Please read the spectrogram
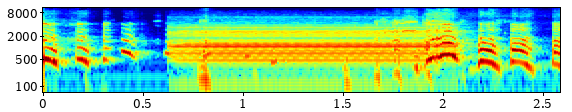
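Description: A loud, harsh game show buzzer blares in one sustained two-second blast, its droning tone running steadily while people keep talking over it.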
